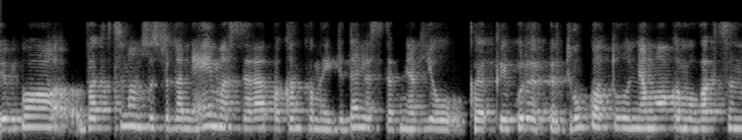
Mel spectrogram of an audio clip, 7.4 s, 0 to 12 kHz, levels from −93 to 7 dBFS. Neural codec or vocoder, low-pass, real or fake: codec, 16 kHz, 2 kbps, X-Codec, HuBERT features, trained on general audio; 7.2 kHz; fake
